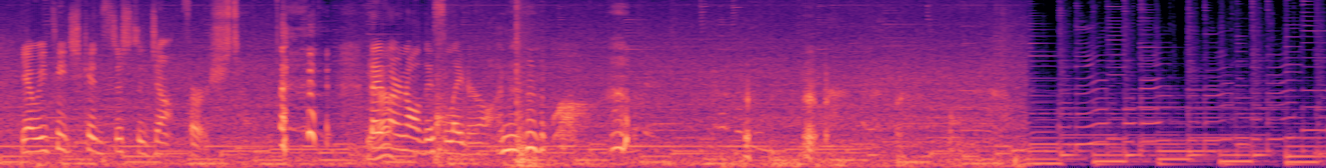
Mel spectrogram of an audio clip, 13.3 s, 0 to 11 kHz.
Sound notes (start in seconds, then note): 5.0 laughs; 5.1 feet thud; 5.5 exhales; 8.0 laughs; 10.5 bright music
